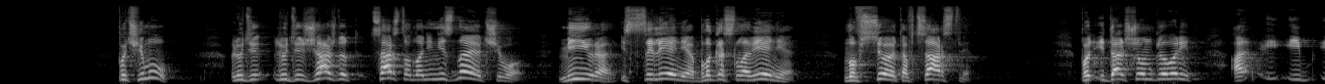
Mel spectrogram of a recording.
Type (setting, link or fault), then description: setting, large echoing room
